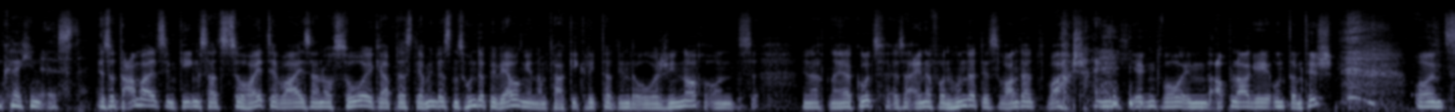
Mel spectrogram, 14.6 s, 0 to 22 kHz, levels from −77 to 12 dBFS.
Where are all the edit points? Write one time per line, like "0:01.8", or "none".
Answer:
none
